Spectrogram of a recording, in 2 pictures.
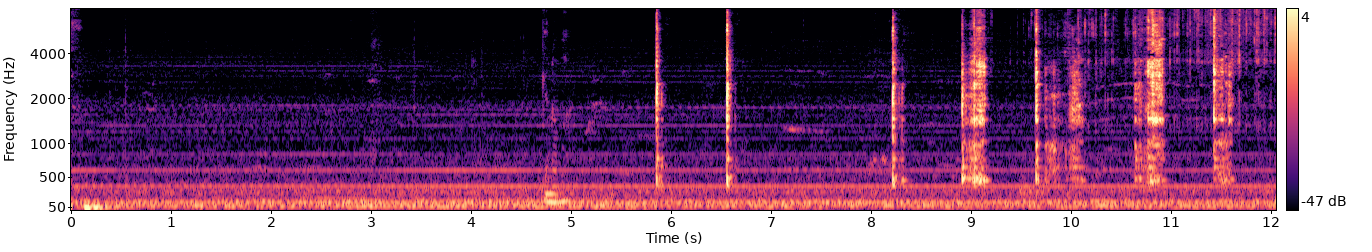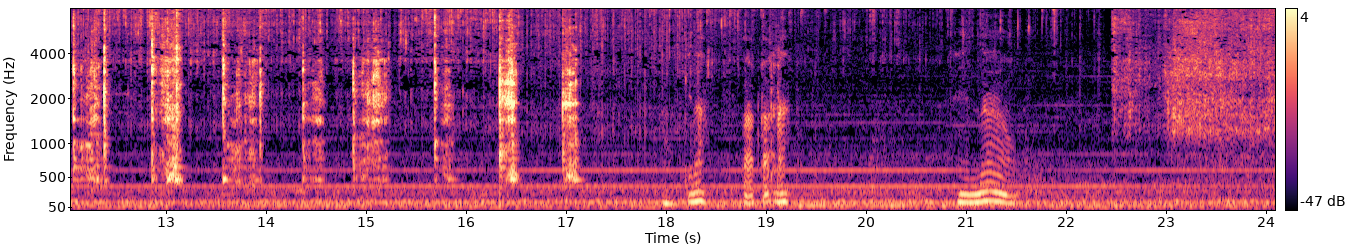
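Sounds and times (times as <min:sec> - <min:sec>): food sizzling in oil: 0:08.2 - 0:24.0.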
